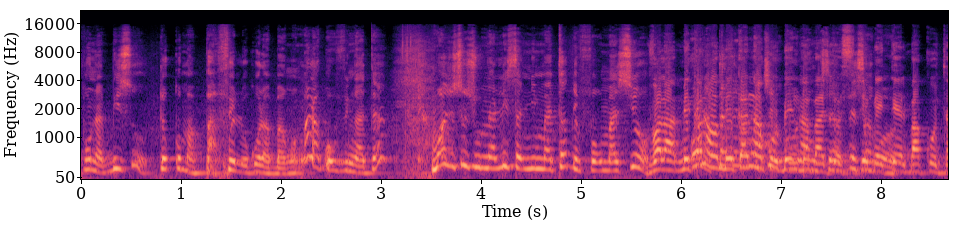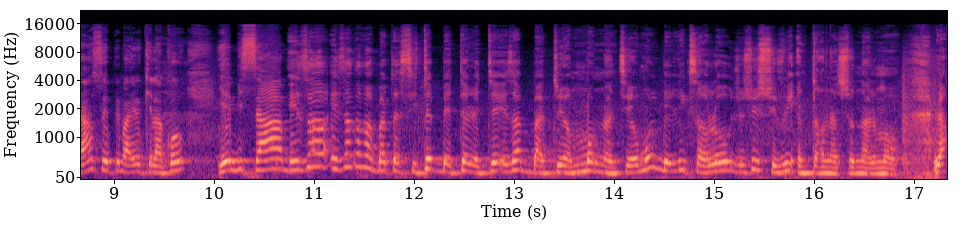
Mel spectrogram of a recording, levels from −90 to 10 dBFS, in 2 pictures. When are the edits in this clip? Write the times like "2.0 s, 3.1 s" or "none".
none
